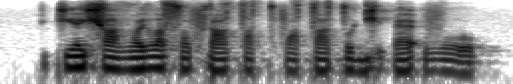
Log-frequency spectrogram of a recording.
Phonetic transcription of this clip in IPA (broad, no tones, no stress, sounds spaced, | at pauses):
kʲ æ xʲ æ ðˤ o lʲ e sˤ o f ɾʲ ɒ tˤ æ tˤ f ɒ tˤ o t o ɡʲ e ʔ æ ʔ v o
